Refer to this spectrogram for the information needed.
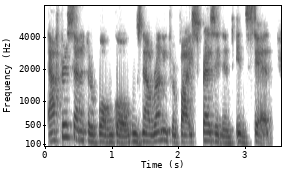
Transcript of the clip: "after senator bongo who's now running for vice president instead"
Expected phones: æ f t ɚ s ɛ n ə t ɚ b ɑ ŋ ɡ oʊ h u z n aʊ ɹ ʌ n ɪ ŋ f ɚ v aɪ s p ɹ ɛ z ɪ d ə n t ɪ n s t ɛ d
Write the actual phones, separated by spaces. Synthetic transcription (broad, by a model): æ f t ɚ s ɛ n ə t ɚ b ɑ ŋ ɡ oʊ h u z n aʊ ɹ ʌ n ɪ ŋ f ɚ v aɪ s p ɹ ɛ z ɪ d ə n t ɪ n s t ɛ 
